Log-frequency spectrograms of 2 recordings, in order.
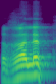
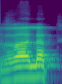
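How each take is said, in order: The two takes are said the same way.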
